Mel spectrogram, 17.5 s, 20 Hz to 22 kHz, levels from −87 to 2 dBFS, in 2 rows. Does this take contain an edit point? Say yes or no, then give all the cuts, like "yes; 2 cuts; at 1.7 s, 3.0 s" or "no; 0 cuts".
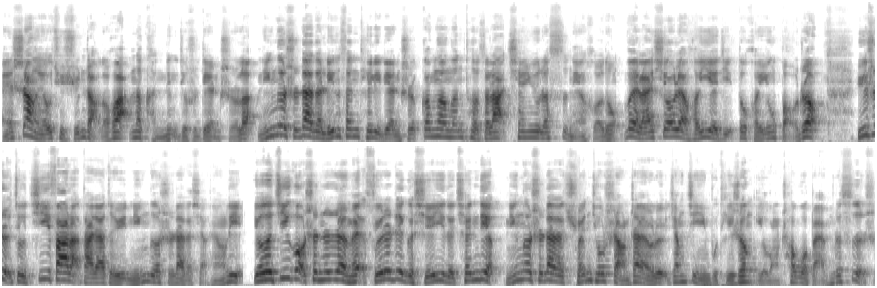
no; 0 cuts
